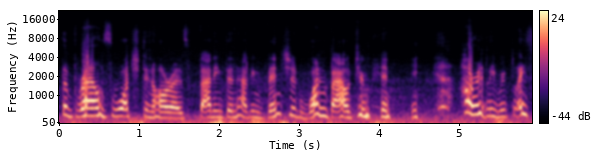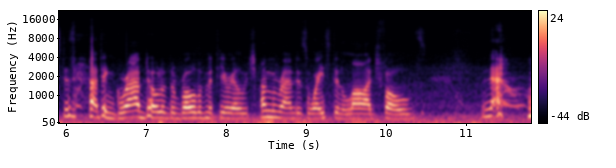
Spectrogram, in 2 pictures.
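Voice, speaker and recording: A woman narrates a children's storybook expressively. Her voice sits at a medium pitch and her delivery is animated. There is clear noise behind her. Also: rough recording. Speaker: storyteller reading a children's book aloud.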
